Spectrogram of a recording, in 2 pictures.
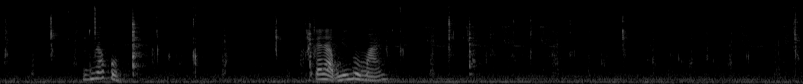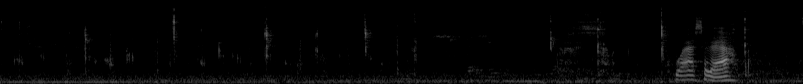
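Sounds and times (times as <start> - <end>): person chewing: 0.0 - 12.7, 13.4 - 14.8
faint low hum: 0.0 - 16.0.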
